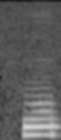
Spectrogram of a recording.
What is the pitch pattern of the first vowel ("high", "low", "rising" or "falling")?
high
